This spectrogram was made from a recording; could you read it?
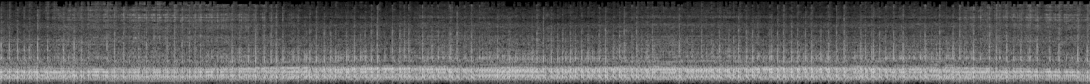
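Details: McCulloch Super Pro 70 chainsaw on the bench in warm shop (about 20°C): running at high revs with pitch drifting rather than holding steady; suspected intake air leak, stumbled when intake boot sprayed, owner also suspects decompression valve leaking.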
